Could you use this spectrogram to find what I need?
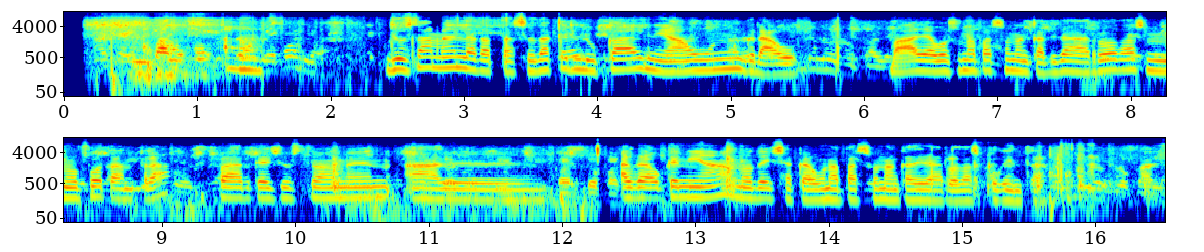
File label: Voice message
